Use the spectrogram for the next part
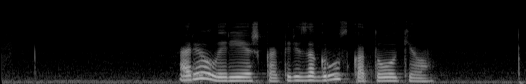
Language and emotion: Russian, sad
